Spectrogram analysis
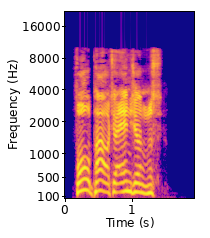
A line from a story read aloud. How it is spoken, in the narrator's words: I roar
